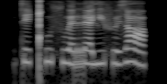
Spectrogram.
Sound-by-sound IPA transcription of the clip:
t e ǃʰ u sʷ æ r æ lʲ ø f ø z ɑ

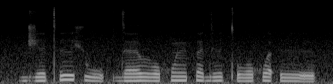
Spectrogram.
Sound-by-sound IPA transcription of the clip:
d͡ʒ e tʼ ɪː ʃ u | d ɛ ɹ ʊ χʷ ẽː θ ɛ d ɪː tʼ ʊː χʷ ɛ ʔ ɪː

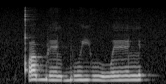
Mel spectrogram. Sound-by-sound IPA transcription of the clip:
qʼ u˦ b e˧ l b u˧ j u˨ w e˧ l

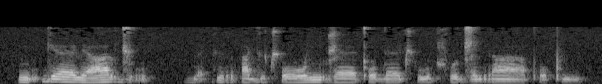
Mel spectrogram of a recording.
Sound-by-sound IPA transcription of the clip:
ŋ ṵ ɡʲ ɛː lʲ aː r ɖ͡ʐ ṵ | b ɛ̰ kʲ u r ʔ a ɡʲ u t͡ʃʼ oː lʲ ɲ ṵ ʐ ɛː kʼ o d ɛː t͡ʃʼ u t͡ɕʰ u ɖ͡ʐ ɛ lʲ r aː pʼ o pʼ i

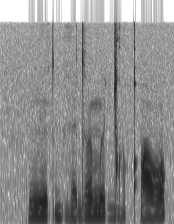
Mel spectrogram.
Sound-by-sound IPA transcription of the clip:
n̪ ĩ t bʱ ɛ d œ m ø ɡ͡ǀ o qʼ ɔ

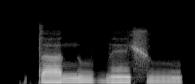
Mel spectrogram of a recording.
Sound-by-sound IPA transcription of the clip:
t a˧ n u˧ b ɛ̃˨ ʃ u˨

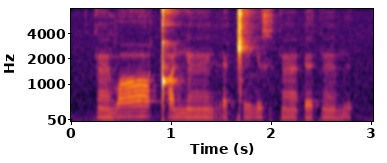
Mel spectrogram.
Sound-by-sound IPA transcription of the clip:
k æ̃ v ɑː ǃʰ ɑ ɲ ɛ̃ː r æ ǁ ɪ l ɪ x ɪ k æ̃ː ʔ ɛ k ɛ̃ː m ɪ

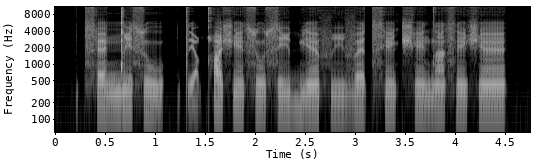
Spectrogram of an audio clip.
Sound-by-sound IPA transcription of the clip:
t͡sʰ ɛ ŋ͡ǃ i s u | t ḛ qʰ ʌ ʃ ẽ s u s i bʲ ɛ̃ f i v ɛ t͡sʰ ẽ t͡ʃʰ ẽ d ã s ẽ ʃ ɛ̃

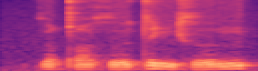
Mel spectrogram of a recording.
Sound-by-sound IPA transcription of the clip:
k u qʼ ɒ x o t ɛ ɲ x ɤ ŋ

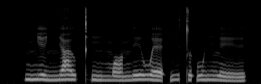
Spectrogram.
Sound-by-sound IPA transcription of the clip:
ɲ e˦˨ ɪ̯ ɲ a˦ ʊ̯ kʰ ĩ˨ m ɔ˨ n e˦ w ɛ˨ ʔ i˦ t ʊ˦ ʔ w ĩ˦ l e˨ ɪ̯

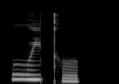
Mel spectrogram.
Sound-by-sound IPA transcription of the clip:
uː˥ j t̪ʰ ʊ˨ k̚

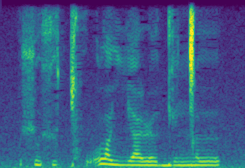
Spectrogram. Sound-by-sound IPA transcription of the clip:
ʃ u xʲ ṳ ǀʰ ṵ lˠ ɘ lʲ ʎ a ɭ ɘ ɡʲ e ŋ͡ǀ ɘ

